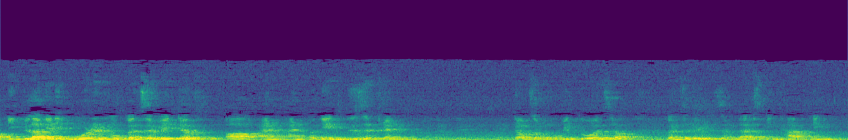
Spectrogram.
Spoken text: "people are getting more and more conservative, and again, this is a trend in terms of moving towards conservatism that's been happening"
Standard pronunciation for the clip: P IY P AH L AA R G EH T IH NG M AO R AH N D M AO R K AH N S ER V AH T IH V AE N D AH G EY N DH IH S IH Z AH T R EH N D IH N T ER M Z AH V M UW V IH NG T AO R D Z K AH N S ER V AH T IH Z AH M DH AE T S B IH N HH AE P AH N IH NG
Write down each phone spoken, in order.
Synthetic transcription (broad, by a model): P IY P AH L AA R G EH T IH NG M AO R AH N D M AO R K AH N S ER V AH T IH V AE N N AH G EY N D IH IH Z AH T R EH N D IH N T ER M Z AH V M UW B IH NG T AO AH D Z K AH N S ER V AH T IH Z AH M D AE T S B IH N HH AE P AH N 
